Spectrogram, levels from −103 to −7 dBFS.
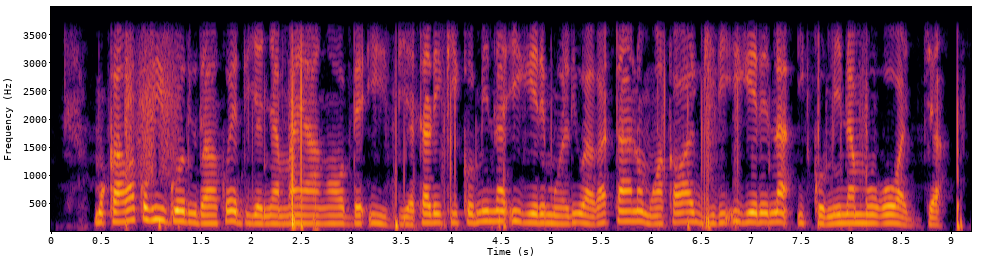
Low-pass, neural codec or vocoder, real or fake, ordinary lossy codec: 3.6 kHz; none; real; none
